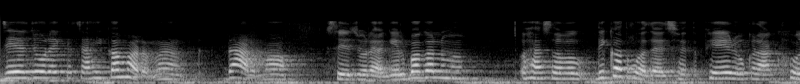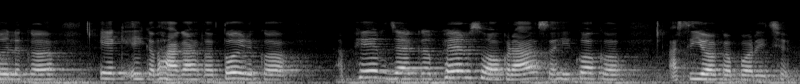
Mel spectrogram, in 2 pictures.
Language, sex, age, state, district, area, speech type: Maithili, female, 18-30, Bihar, Samastipur, rural, spontaneous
